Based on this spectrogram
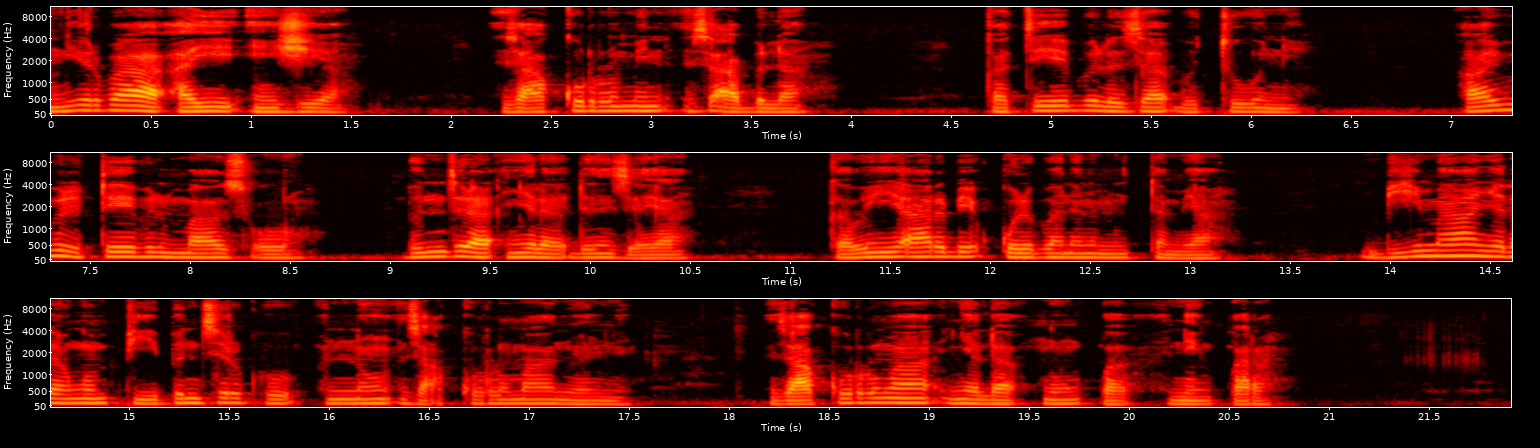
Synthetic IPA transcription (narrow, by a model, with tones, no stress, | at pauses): n˦ɛ˦ɾɨ˦ba˦a˨ji˦n̩˨ʒi˦a˨ | za˨ʔkʊ˦ɾʊ˦mi˦nza˦ʔbɨ˨la˦ | ka˨teː˦bɨ˦lɨ˨za˦bɨ˨toː˦nɨ˨ | a˨˦u˦lɨ˨teː˦bɨ˦lɨ˨maː˦zʊ̰˨ʔʊ˨bɨ˦n˦dɨ˦ɾa˨˦ɲɛ˦la˨dɨ˦nzɛ˨ja˦ka˨bɨ˦n˦ja˦ʔɾɨ˦bɛ˦ko˦lɨ˦ba˦nɨ˦nɨ˦m˦n̩˦ta˨m˨ja˦ | biː˦maː˦ɲɛ˦la˨ŋʊ˦npiː˨bɨ˦ndɨ˦ɾɨ˦ɡʊ˨n̩˦nɨ˦ŋza̰˨ʔkʊ˦ɾʊ˦maː˦nɔ˦lnɨ˨ | za˨ʔkʊ˦ɾmaː˦ɲɛ˦la˨ŋʊ˦ŋk͡pa˨nɨ˦ŋk͡pa˦ɾa˦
